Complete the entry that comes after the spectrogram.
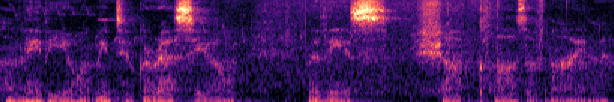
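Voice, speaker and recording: A man voicing an ancient male dragon in an ASMR fantasy roleplay, possessive, seductive and condescending, breathy and often sinking into a whisper. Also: low-pitched, level tone, exaggerated voice. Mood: seductive, teasing. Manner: slow, deliberate, teasing endearments. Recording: roomy echo, noisy ambience.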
